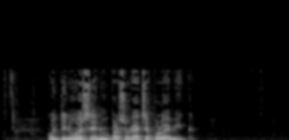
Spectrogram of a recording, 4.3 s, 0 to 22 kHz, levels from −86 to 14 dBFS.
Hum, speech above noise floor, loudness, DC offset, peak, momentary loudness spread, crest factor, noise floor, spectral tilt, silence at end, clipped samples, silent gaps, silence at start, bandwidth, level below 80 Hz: none; 54 dB; -24 LUFS; under 0.1%; -8 dBFS; 8 LU; 18 dB; -78 dBFS; -5.5 dB/octave; 1.6 s; under 0.1%; none; 0.7 s; 11.5 kHz; -68 dBFS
